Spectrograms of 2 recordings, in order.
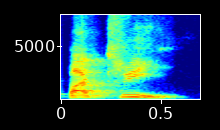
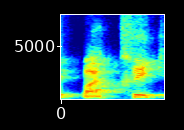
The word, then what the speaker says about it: Patrick: En d'autres termes, si tu m'appelles Patri, c'est pas mon nom. Mon nom, c'est Patrick. Il faut que le C et le K soient prononcés.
